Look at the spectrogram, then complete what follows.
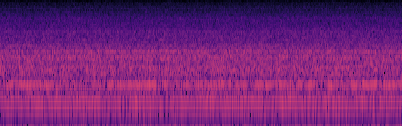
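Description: Steady mechanical hum with an even hiss and a low drone, unchanging throughout.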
